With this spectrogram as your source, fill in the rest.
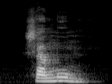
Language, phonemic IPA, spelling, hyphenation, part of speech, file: Dutch, /saːˈmum/, samoem, sa‧moem, noun, Nl-samoem.ogg
- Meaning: simoom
